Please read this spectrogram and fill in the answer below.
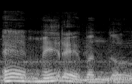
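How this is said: It is said in a warm, loving tone. The speaker calls it right. "मोहब्बत और प्यार"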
